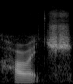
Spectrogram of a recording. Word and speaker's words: Harwich: and he's ported it over, called the Royal Harwich Golf Club. That's the correct pronunciation.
